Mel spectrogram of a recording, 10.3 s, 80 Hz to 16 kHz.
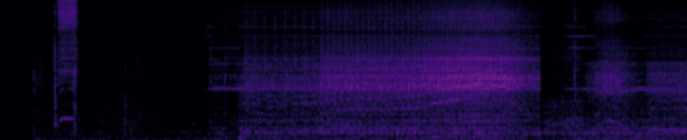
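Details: Traxxas TRX-4 Defender RC truck after transmission fix: small electric motor and gearbox whine smoothly, rising with speed, no more clicking.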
